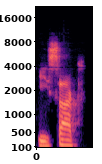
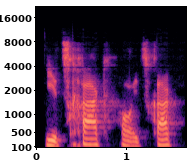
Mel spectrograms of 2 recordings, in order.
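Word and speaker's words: Yitzhak: hijo de abraham nosotros lo conocemos como isaac en el hebreo de pronunciarlo así como it's hack digamos y que claramente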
